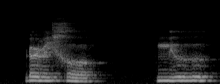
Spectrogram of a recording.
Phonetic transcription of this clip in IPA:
ɽ ɯ ɭ i x ɤ | mʲ ɯ

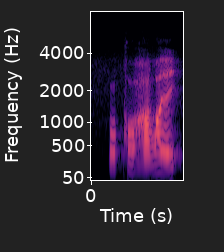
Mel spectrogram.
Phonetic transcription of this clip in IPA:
u k o ɦ ʌ lˠ i

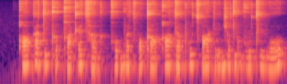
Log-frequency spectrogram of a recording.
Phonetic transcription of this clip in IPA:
qʼ o k a t i kʼ u ɡ qʼ ɛ kʼ ɛ t͡sʰ ɐ ɡ | kʰ o ɡ w ɐ t͡sʼ ɔ kʼ ɑ qʼ ɑ t ɐ pʰ u t͡sʼ ɑ k r i ɡ j o t j ɔ ɡ ɣ u tʰ i β o

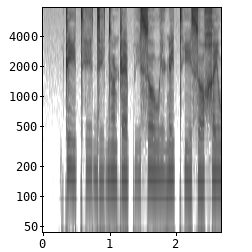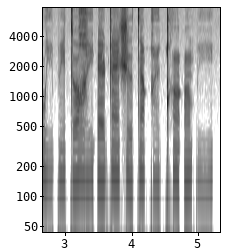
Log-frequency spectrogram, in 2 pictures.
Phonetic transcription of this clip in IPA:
ʈ i˦˨ t̪ʰ e̤˦ d e̤˨˩ d õ˦˨ ʈ ɛ˧˩˧ p i̤˨˦ s o˦ w e̤˦˨ ɳ i˦˨ t̪ʰ i˨˩ s o˧˩˧ χ i˨˦ w i̤˨˦ p i˨˦ t o˨˦ ʁ i̤˨˦ ʔ ɛ˧˩˧ ʈ ɛ̃˦ ʃ ɯ˧˩˧ t̪ ɛ̃˦ q i̤˨˩ ǃʰ õ˦ ʔ õ˨˦ p i̤˧˩˧

